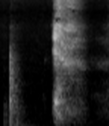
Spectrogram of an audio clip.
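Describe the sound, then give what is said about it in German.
A single sharp sneeze: a short lower burst followed by a bright, hissy explosive release, then quiet. “Gesundheit. Gesundheit.”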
